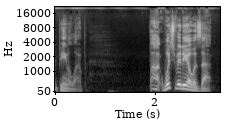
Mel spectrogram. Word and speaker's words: Penelope: being real because of the way that this dude pronounced Penelope. Like Penelope, my guy, you've never seen the name Penelope. No, it's got to be Penelope. You're right. It's absolutely Penelope.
